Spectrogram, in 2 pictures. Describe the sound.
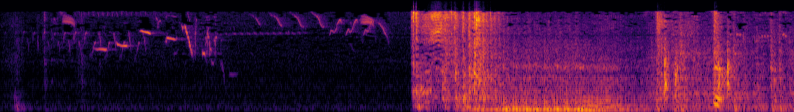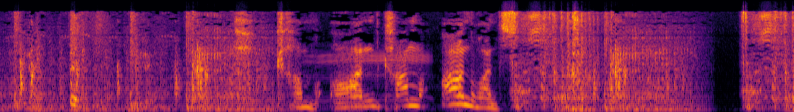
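Birds chirp faintly at first, then a loud tractor engine cranks and sputters over and over, straining to start on a cold morning in a yard in North Dakota, while a man's voice urges it on.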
